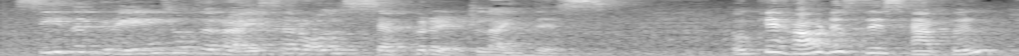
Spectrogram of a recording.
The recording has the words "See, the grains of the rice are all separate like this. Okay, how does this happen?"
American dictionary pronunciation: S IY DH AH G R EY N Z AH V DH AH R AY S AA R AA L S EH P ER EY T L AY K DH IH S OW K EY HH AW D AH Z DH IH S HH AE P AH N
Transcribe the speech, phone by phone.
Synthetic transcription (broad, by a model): S IY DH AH G R EY N Z AH V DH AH R AY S AA R AA L S EH P ER EY T L AY K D IH S OW K EY HH AW D AH Z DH IH S HH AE P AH N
